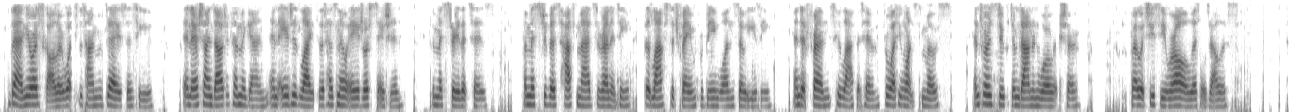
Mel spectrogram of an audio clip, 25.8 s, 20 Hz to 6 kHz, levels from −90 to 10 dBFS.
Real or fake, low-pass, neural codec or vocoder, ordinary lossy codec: fake; 5.4 kHz; codec, 16 kHz, 8 kbps, FunCodec, trained on Chinese and English, 25 frames a second; MP3, 32 kbps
